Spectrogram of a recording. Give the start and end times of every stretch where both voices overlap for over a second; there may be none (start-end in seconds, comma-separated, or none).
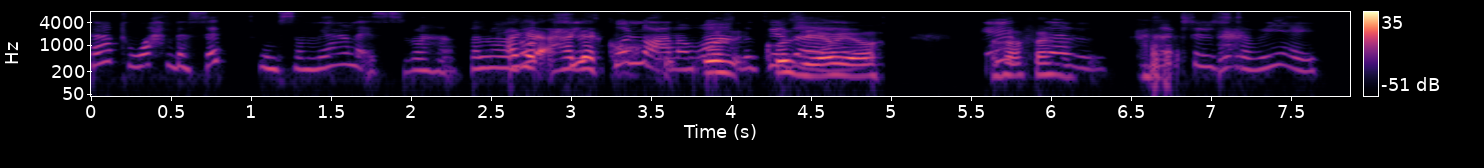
2.5-4.8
